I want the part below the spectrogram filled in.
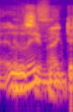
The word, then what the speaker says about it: Elysium: Elysium.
